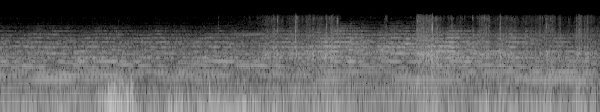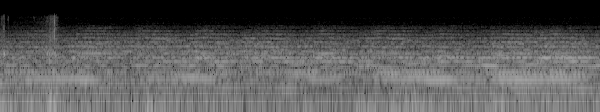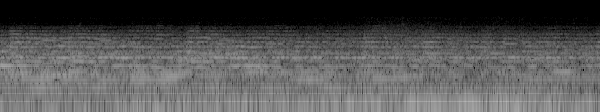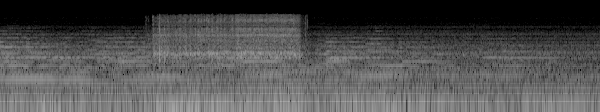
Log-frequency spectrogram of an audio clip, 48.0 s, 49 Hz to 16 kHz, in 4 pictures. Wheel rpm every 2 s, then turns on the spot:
0, 0, 10, 10, 20, 20, 10, 0, 0, 0, 0, 0, 0, 0, 0, 0, 0, 0, 0, 30, 60, 10, 0, 0.
6-12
